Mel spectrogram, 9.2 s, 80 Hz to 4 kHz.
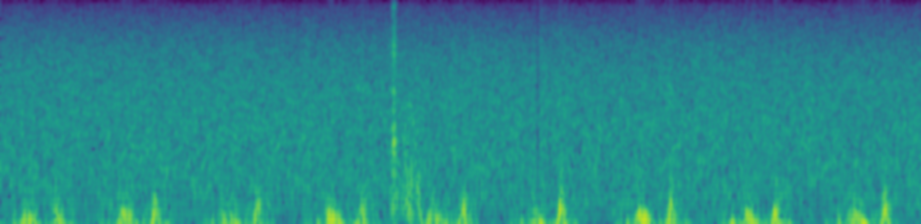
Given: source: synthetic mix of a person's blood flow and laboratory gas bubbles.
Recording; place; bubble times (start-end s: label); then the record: Doppler ultrasound of blood flow; precordium
3.89-4.19 s: bubbles
From the record:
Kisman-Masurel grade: 113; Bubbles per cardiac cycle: 1 to 2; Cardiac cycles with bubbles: 1 to 10%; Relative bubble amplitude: loud (0.450 to 0.775); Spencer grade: 1 (occasional bubble signal discernible with the cardiac motion signal, with majority of cardiac periods free of bubbles); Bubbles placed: only in the low amplitude regions of the cardiac cycle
